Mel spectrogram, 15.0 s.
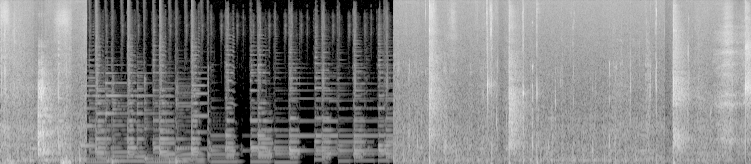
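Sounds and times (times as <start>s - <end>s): room hiss: 0.0s - 1.7s, 7.9s - 15.0s
person chewing crisp food: 7.9s - 13.9s.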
